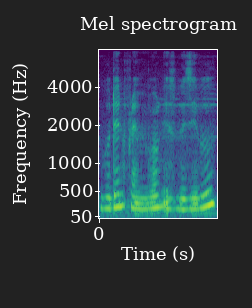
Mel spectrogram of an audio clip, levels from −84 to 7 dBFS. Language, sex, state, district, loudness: English, female, Arunachal Pradesh, Lower Dibang Valley, -14 LUFS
